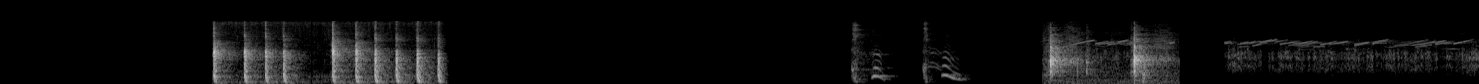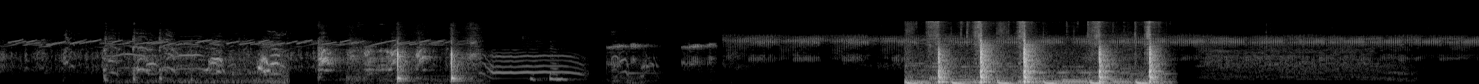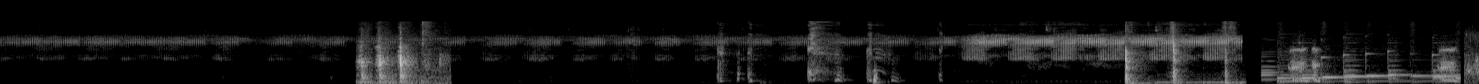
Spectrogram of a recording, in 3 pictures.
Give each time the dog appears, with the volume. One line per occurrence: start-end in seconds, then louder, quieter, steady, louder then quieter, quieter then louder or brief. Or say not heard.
15.4-21.4 louder then quieter.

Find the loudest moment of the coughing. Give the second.
38 s.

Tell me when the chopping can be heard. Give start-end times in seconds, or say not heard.
2.1-4.5, 10.4-11.7, 18.3-19.6, 23.8-26.5, 33.1-34.0, 40.8-42.0.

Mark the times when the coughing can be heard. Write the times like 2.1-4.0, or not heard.
8.5-9.7, 15.8-16.8, 36.8-39.0.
